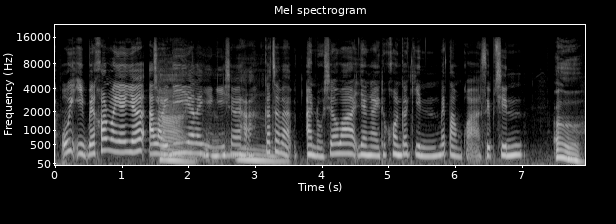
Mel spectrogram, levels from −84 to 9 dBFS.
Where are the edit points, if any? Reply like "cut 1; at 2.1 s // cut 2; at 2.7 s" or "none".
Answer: cut 1; at 3.7 s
